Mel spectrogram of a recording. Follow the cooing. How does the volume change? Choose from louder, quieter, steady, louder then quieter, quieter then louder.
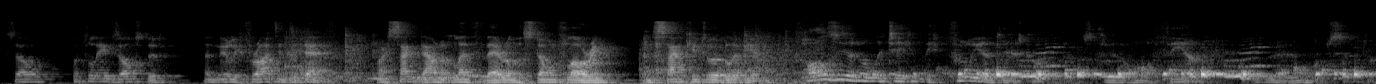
louder.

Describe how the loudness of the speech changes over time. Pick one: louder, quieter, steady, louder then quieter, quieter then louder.
louder then quieter.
